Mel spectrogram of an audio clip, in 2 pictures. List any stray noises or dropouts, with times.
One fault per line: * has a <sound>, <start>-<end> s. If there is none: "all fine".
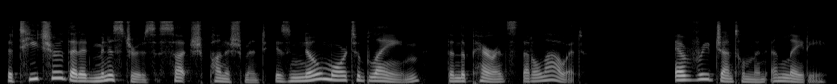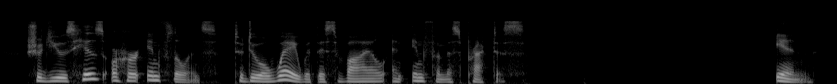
all fine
